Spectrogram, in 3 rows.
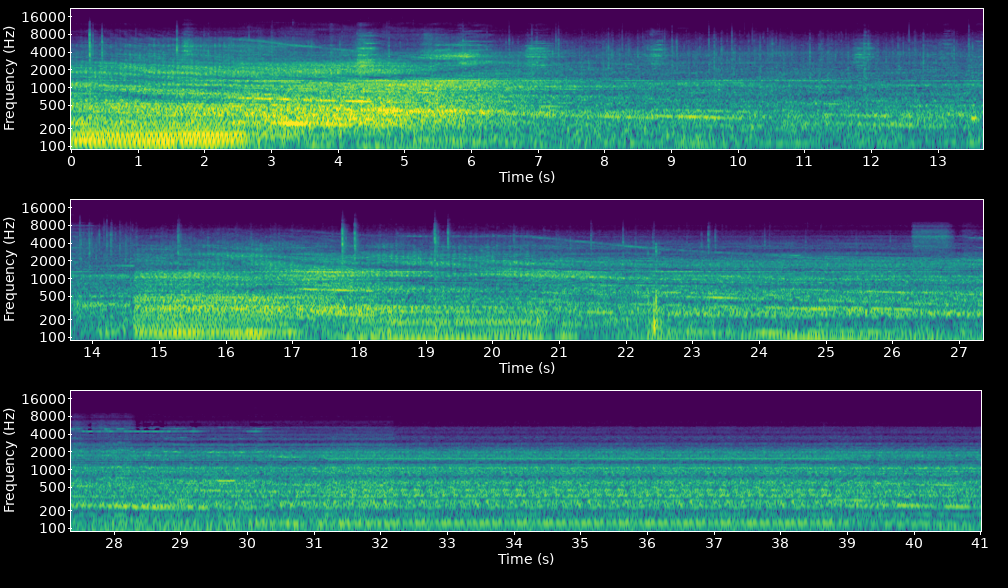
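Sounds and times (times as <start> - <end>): model locomotive diesel drone: 0.0 - 41.0
sharp clicks from track: 17.7 - 18.1.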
